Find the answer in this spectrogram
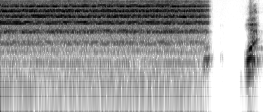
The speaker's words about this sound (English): That's always the bell.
